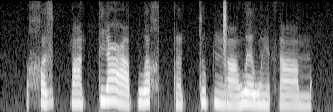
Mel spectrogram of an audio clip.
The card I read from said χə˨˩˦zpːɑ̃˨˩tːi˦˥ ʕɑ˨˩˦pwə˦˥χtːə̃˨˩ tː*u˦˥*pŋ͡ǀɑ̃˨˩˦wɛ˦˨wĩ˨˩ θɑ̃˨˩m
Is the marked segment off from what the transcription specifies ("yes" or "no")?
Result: yes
